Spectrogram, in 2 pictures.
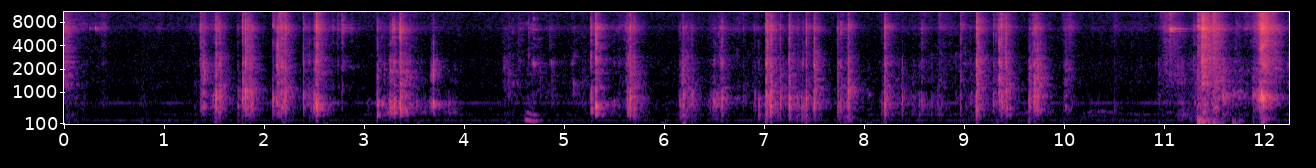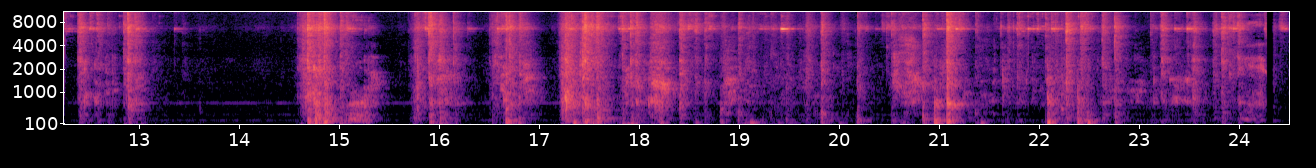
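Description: A small terrier scrambling about on a hardwood floor: clicking claws, taps and scuffles, with clusters of louder thumps and scuffles in the second half as it plays with a rubber treat ball.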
